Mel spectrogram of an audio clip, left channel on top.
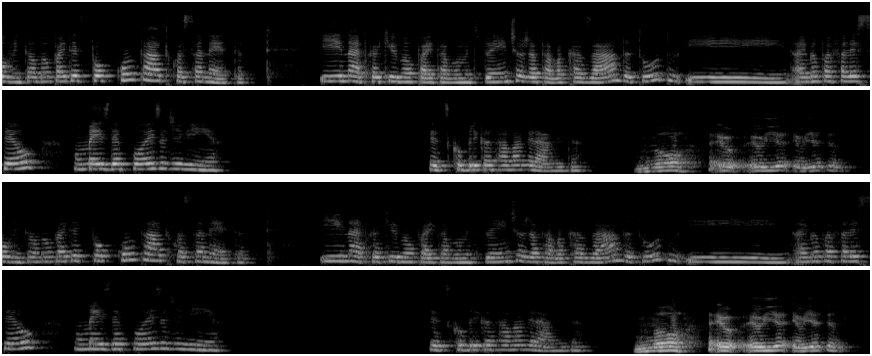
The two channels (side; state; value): both; normal; correlation 0.43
